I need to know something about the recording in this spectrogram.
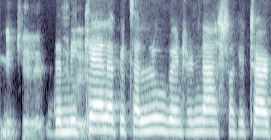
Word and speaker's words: Michele: was the, one moment, Michel Pitaluga International Guitar Competition. Yes. Did I pronounce it the right way? I think, or Michele. I think Michele.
